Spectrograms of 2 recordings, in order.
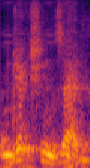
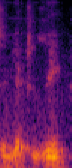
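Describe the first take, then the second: First: The letter Z is said as zed. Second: The letter Z is said as zee.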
